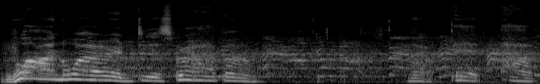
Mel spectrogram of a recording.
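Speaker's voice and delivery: slow, hushed spelling-out; Enzo shtick. Retold or imitated. Imitating Enzo's catchphrase, slow and hushed. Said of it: "we're back to the shtick".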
